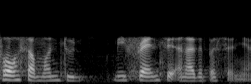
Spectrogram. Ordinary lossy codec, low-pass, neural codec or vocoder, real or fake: AAC, 32 kbps; 3.6 kHz; vocoder, 44.1 kHz, 128 mel bands every 256 samples, BigVGAN v2; fake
